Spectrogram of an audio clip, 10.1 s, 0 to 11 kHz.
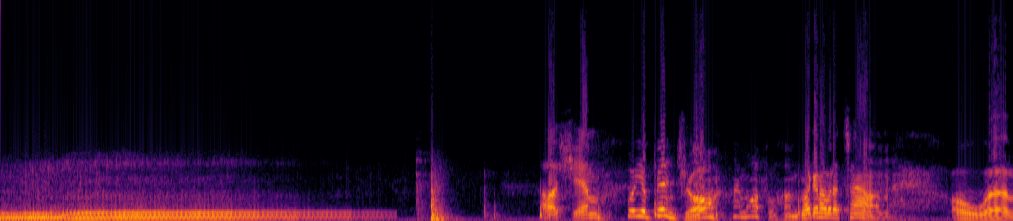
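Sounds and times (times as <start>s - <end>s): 
car engine revving and pulling away: 0.0s - 4.0s
brief sharp knock: 4.2s - 5.0s
speech: 5.4s - 10.1s.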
